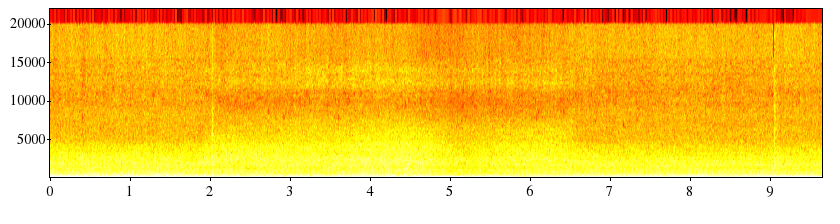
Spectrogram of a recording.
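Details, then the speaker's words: 1971 Alfa Romeo 1750 GTV with manual transmission, engine cold: a fast, steady idle with a brief dip midway, otherwise smooth; a raised cold idle that dropped over time and may need adjustment. "it's running relatively smooth idle was a little bit high because the engine was cold but uh it it will need to be maybe adjusted because it we did leave it for a while it did drop"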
